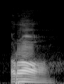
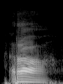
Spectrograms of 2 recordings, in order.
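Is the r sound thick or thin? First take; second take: thick; thin. First: The r is thick, tongue pulled back. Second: The r is thin, tongue at the front. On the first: "Sedikit ke belakang lidahnya" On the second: "ro itu biasa. Ro di depan"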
